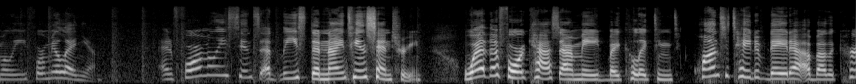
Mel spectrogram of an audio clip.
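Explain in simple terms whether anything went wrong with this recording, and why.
Two things went wrong in the processing. The first is a filter restarted on every block. The system handles the sound in short chunks, and a filter in it forgets everything between chunks, starting each one from silence. Every restart leaves a tiny click, and because the chunks arrive 50 times a second, those clicks merge into a steady buzz at 50 Hz running through the whole clip. It gets louder when the speech is louder.

The second is the automatic gain control, which keeps adjusting the volume. It turns the level down from 3.0 to 3.4 s, back up from 3.35 to 4.1 s, down again from 4.56 to 5.4 s, up from 4.79 to 5.9 s, and finally down from 6.08 s almost to the end at 8.47 s. Because it is the volume control moving, the speech and the background rise and sink together, so the clip seems to breathe in and out in level.

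Just before these changes, around 2.5 s, the speaker shifts position and the voice level changes naturally. That, and the room noise, come from the recording itself.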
